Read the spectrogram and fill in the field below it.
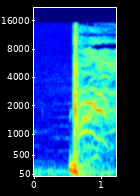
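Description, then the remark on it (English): A car screeches outside: a sudden loud burst followed by a sustained, high-pitched squeal that wavers slightly and keeps going, with no voices. “I don't know if you'll be able to hear the perfectly timed car screaming outside.”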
